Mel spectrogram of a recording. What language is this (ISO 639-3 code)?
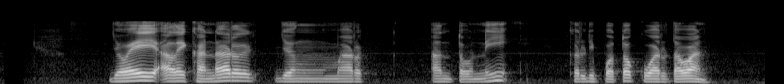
sun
